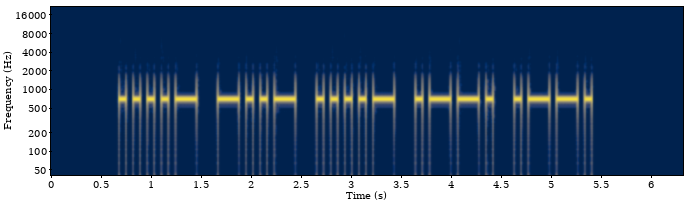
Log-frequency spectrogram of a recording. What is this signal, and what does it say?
Morse code, heard as a keyed tone, about 17 wpm, 700 Hz. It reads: 4X4PP
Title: Call Signs - 17wpm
